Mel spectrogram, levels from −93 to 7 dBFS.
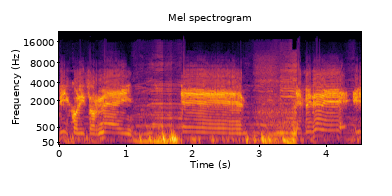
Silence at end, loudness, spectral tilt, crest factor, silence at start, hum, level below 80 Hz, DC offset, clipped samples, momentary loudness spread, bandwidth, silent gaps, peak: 0 s; -10 LUFS; -4 dB/octave; 12 dB; 0 s; none; -26 dBFS; under 0.1%; under 0.1%; 10 LU; 16.5 kHz; none; 0 dBFS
